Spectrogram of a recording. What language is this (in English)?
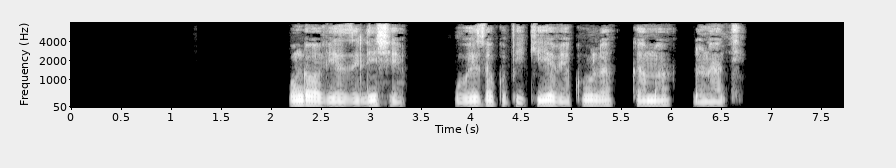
Swahili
